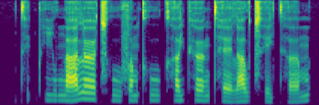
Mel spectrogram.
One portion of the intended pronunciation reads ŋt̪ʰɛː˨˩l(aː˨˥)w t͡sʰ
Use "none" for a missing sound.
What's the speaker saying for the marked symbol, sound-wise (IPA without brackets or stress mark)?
aː˨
